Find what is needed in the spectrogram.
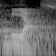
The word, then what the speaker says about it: neos: And that Greek word that means that, the way we understand new, it's pronounced neos.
